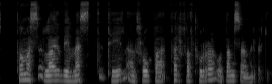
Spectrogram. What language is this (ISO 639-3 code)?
isl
